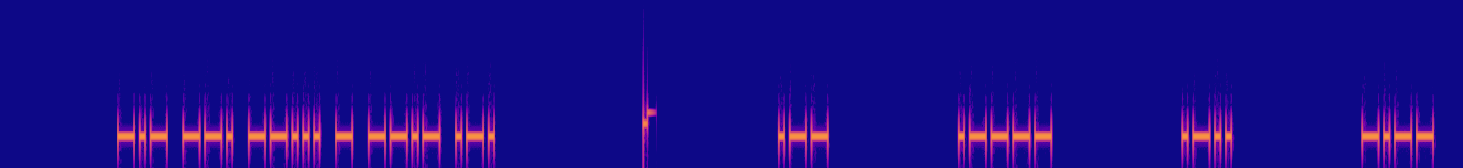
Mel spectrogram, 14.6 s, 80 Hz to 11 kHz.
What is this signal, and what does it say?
Morse code, heard as a keyed tone, about 22 wpm, spaced as for 11 wpm, 700 Hz. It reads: KG7TQR W1LY
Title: USA Call Signs - 8x Character Spacing - 22wpm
